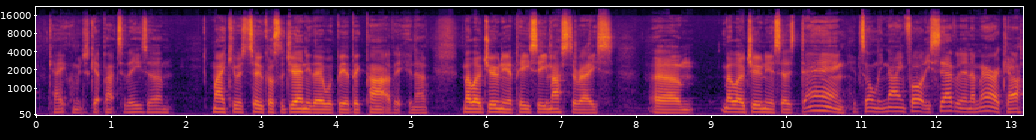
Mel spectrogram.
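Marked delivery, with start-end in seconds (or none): 10.1-13.2 terrible, clumsily done put-on American accent. Quoting what someone says, in a bad American accent. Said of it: "please excuse my terrible um, American accent there".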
